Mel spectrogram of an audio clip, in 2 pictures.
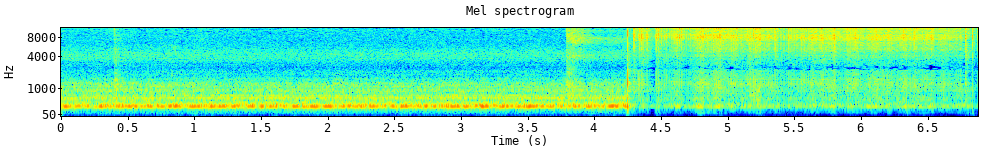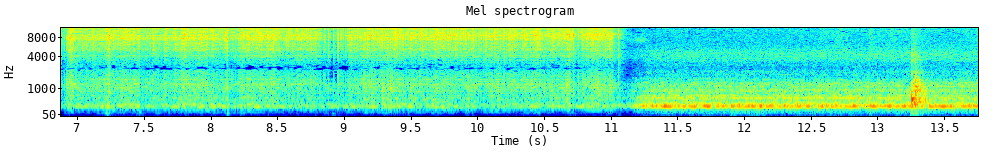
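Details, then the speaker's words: YesWelder 250 MIG Pro, first weld on steel: a steady, even crackle like frying bacon holds for about seven seconds with no popping or sputter; a well-set MIG arc that looked and sounded good. "that was the first weld ever guys there it is that looks pretty good and it sounded pretty good too"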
